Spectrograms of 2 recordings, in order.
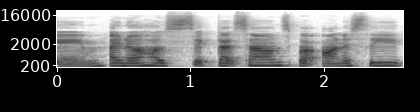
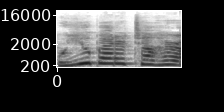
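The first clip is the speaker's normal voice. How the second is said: high, bossy quoted father; imitating her father's demand; mock dad demand; 8 semitones higher, 4 dB louder, faster than usual. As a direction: lightly mimic the pushy dad. Quoting father.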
